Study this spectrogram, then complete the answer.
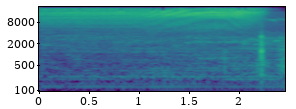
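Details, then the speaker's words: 2020 Toyota GR Supra (MK5) at 400 miles, TPMS showing 10 psi low, wheel off: steady high-pitched hiss of air escaping that cuts off sharply, with a 2-inch decking screw being backed out of the tread; puncture leak. "You can probably hear that. So we got a 2-inch decking nail, or decking screw."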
